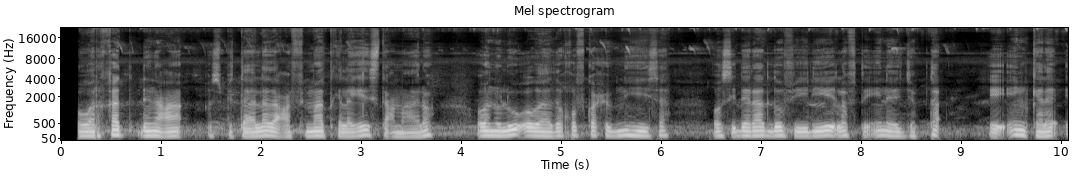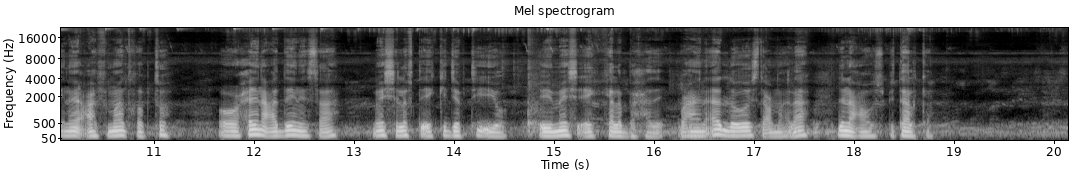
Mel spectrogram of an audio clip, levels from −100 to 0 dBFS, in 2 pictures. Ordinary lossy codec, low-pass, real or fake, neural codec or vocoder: none; none; real; none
